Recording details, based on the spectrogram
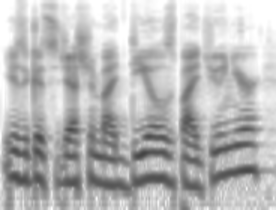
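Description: A young man hosting a casual live stream, reading viewer questions aloud and answering them, his voice tired and going hoarse, on a close studio microphone. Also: medium pitch, a little fast. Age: young adult. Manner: relaxed, conversational, reads viewer comments aloud. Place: home studio with brick wall. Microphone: boom-arm studio microphone close up.

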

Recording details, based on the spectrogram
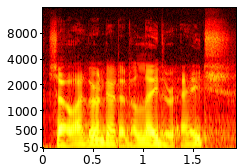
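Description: A man in his forties from the Netherlands with a Dutch accent, calmly explaining how to learn organ improvisation, seated in a large church and filmed from a distance. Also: deep voice, vocal fry. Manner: measured, thoughtful, gestures with hands while explaining. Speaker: organ teacher. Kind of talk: calm explanatory talk to camera. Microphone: far camera, seated at a table. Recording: long church reverb.

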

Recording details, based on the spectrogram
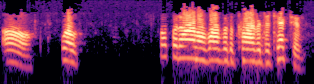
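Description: An actress playing a brash, flippant young wealthy widow being questioned, in 1940s radio acting style. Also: female voice, mid-range voice, moderate pace, lightly acted. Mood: defensive. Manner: flippant, sharp-tongued, mocking. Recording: muffled old radio recording.

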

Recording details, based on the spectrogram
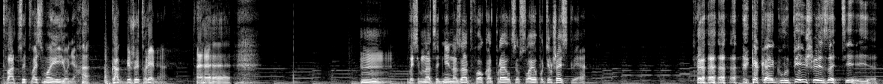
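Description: A haughty gentleman wolf, a cartoon villain who schemes and gloats. His voice sits a little high and swings widely, pompous and sneering in every phrase. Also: lively intonation, slow pace, long pauses, soft background music, full character voice. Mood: smug gloating. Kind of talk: cartoon villain dub acting.

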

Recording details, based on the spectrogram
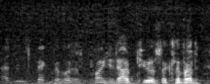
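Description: An actor playing an imperious psychiatrist-detective with an upper-class British accent, precise and pompous, in 1950s radio drama style. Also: male voice, sits high, fast, a bit bright. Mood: probing. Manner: precise, pompous, clipped formal phrasing. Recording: noisy 1950s radio recording.

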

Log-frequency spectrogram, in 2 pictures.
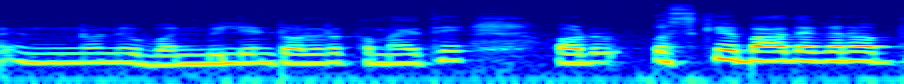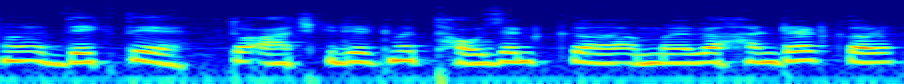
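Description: An Indian woman hosts an informal screen-share explainer in a mellow, relaxed voice that sits a little low. She advises emphatically, repeating phrases to drive points home, and mixes English words freely into her speech. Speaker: stock market video host.

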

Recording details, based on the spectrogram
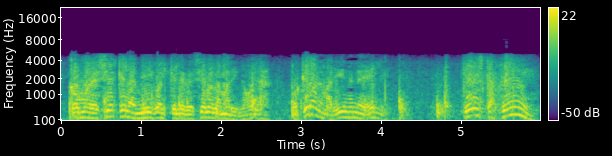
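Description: An actor playing a nervous, scheming northern Mexican outlaw who grumbles to himself in colloquial exclamations in an old radio drama. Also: male voice, medium pitch, animated, measured pace, lightly acted. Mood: relaxed, musing. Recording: muffled, very noisy old radio recording.

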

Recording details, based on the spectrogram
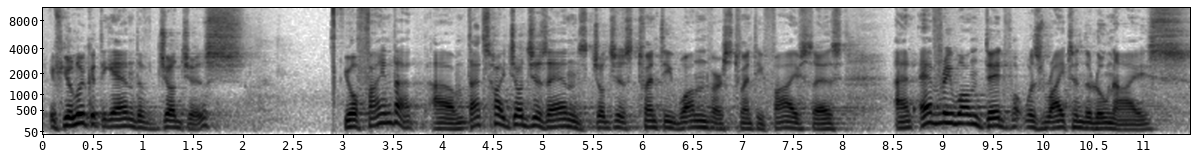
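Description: A man's voice: medium pitch, big pitch swings, slow pace, mellow. A man in his fifties with a Northern Irish accent, preaching an emphatic sermon at a lectern in a church hall. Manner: emphatic, repetitive preaching with sudden bursts of speed. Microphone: stand mics at lectern, far camera.

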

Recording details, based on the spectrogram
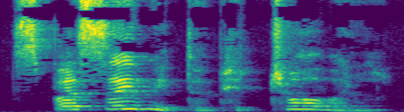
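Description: A woman's voice: high-pitched, expressive, unhurried, roomy sound. A young woman voicing an earnest little male snail from a storybook, speaking emphatically. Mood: grateful.

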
